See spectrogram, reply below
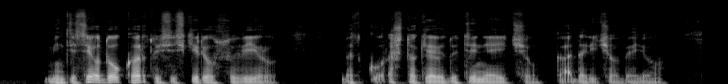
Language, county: Lithuanian, Klaipėda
